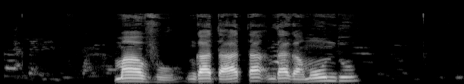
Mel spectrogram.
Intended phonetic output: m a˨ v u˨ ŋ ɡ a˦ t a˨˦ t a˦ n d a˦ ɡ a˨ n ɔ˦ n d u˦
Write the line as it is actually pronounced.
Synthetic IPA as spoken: m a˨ v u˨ ŋ ɡ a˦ t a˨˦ t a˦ n d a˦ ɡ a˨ m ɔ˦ n d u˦

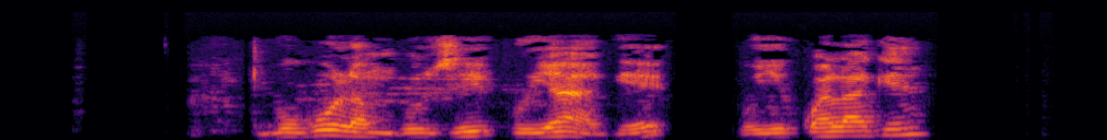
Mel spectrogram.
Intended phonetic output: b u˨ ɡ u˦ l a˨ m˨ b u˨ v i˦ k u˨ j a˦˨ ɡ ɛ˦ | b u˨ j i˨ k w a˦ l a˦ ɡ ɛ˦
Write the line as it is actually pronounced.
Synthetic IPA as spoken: b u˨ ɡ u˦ l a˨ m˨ b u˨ z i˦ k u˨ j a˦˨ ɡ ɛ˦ | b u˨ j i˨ k w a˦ l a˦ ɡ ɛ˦

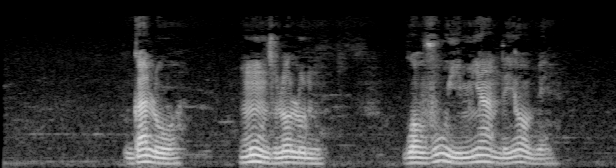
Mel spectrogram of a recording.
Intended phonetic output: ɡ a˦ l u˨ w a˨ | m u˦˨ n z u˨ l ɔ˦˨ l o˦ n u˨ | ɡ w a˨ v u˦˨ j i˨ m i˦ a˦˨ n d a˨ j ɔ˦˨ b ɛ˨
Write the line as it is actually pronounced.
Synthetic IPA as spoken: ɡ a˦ l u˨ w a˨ | m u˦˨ n z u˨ l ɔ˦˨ l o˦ n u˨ | ɡ w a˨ v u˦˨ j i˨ m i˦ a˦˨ n d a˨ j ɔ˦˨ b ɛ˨

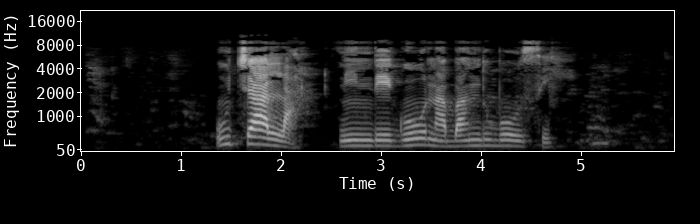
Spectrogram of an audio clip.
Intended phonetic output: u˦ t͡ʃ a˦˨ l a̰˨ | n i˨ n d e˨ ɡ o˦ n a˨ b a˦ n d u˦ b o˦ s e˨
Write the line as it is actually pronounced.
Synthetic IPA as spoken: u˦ t͡ʃ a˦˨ l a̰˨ | n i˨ n d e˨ ɡ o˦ n a˨ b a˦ n d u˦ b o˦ s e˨

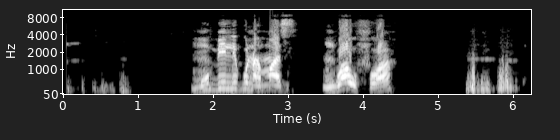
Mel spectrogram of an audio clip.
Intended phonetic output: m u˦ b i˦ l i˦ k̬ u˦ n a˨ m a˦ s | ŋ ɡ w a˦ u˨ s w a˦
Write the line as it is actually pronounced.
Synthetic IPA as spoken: m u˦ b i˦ l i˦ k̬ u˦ n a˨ m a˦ s | ŋ ɡ w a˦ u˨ f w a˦

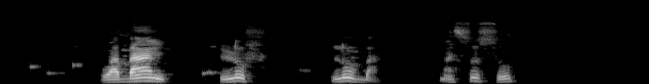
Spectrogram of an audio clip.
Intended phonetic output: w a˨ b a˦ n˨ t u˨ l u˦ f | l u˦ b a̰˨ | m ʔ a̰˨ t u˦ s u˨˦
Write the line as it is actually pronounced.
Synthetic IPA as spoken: w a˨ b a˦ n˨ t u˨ l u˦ f | l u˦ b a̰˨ | m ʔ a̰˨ s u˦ s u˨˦

